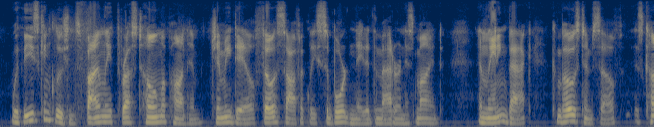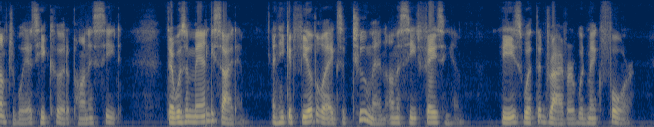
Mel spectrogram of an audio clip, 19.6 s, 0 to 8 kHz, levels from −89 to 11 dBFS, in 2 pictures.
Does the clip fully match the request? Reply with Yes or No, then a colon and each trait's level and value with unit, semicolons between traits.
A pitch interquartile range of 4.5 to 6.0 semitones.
No: average, 4.0 semitones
